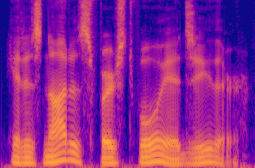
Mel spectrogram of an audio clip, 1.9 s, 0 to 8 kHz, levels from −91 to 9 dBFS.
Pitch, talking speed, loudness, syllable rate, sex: 105 Hz, 220 wpm, -16 LUFS, 5.0 syllables/s, male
